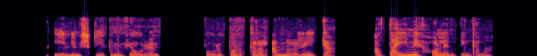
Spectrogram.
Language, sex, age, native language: Icelandic, female, 20-29, Icelandic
